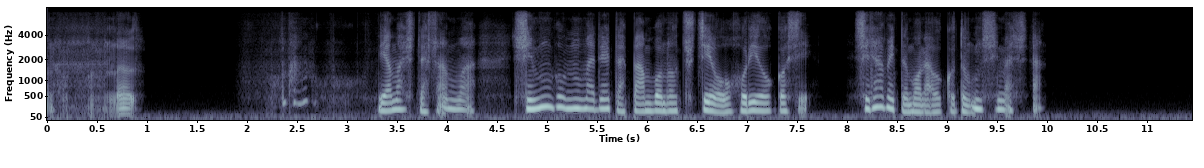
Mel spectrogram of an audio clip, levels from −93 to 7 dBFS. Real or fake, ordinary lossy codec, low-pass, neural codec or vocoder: fake; none; 7.2 kHz; autoencoder, 22.05 kHz, a latent of 192 numbers a frame, VITS, trained on many speakers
